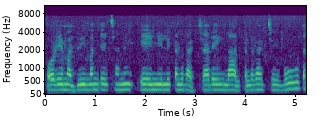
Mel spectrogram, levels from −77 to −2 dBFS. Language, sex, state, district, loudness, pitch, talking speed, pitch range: Garhwali, female, Uttarakhand, Tehri Garhwal, -23 LUFS, 195 Hz, 220 wpm, 185-195 Hz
